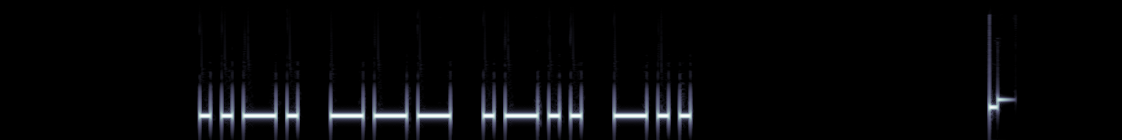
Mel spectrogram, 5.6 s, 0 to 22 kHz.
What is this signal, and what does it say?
Morse code, heard as a keyed tone, about 22 wpm, 700 Hz. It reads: FOLD
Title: Multi-letter Phonemes 22wpm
